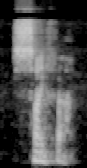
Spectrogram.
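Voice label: "cipher", English, British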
